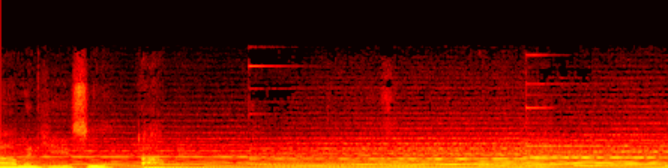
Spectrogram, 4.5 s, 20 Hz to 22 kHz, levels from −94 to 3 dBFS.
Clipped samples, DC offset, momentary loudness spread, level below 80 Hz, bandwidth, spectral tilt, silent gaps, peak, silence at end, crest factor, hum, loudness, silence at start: under 0.1%; under 0.1%; 7 LU; -40 dBFS; 15.5 kHz; -6.5 dB/octave; none; -12 dBFS; 0 s; 16 dB; none; -28 LUFS; 0 s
